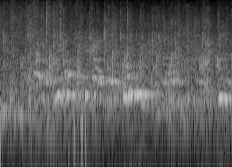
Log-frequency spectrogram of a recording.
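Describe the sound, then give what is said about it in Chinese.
At a third-anniversary event, an audience claps steadily for about three seconds as a guest is formally introduced. The clapping is a dense, crackling wash of many hands, with voices calling and chattering over it throughout. “好，隆重介绍，好，大家先鼓掌。”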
